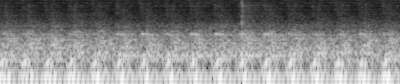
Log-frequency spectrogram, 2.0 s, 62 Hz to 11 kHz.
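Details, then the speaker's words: Royal Enfield Bullet 500 (last 500 UCE, pushrod, hydraulic tappets), 18,000 km, stone cold first start of day on fast idle: steady even thump, no ticking or tapping; valvetrain quiet and healthy. "Now this has done 18,000 kilometres, and yes, it's stone cold, not been started this morning."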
